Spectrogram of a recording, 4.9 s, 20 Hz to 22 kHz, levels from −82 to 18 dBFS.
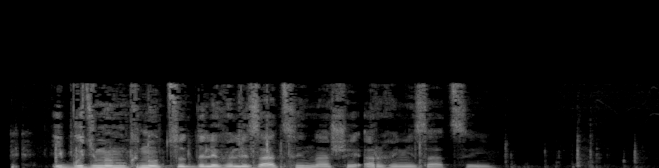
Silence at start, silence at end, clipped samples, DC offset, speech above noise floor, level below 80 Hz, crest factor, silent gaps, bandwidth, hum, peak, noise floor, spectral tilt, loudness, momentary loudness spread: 0.1 s; 1.25 s; under 0.1%; under 0.1%; 38 dB; -66 dBFS; 18 dB; none; 11.5 kHz; none; -4 dBFS; -58 dBFS; -6 dB/octave; -21 LUFS; 14 LU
